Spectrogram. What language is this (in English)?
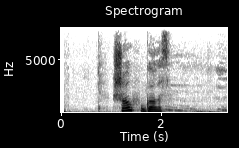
Russian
